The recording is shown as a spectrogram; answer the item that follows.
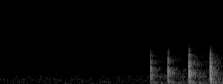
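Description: Knocking on a door: three quick, sharp knocks starting about a second and a half in, part of a short run of knocks.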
